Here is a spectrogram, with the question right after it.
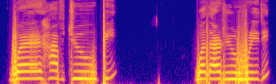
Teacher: Friendly interest, politeness, rising intonation.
